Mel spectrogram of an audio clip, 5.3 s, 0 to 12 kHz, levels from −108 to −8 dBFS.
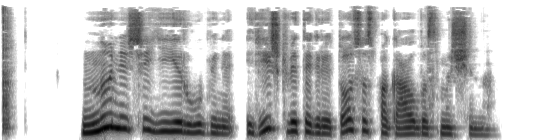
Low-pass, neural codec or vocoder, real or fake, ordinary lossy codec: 9.9 kHz; none; real; MP3, 48 kbps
